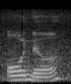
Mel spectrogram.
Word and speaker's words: honor: So, again, H is silent.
